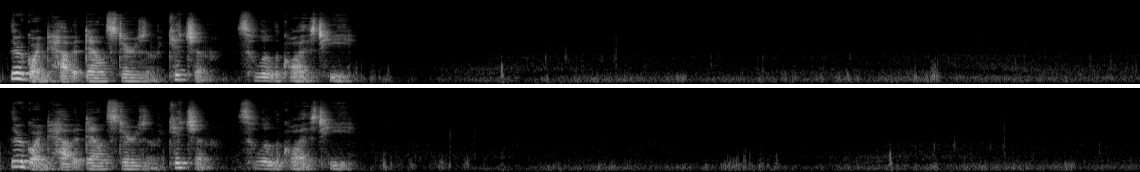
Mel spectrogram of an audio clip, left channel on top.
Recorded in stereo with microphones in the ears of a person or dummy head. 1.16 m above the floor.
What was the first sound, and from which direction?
A woman speaking, 70° left (ahead or behind).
